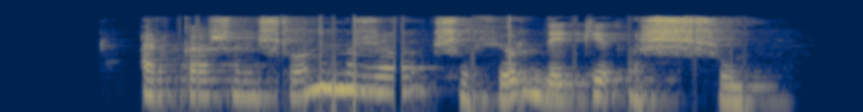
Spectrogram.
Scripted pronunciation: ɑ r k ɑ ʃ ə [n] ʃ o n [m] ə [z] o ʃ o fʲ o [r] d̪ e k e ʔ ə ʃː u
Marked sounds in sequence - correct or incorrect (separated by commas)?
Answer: correct, correct, incorrect, correct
